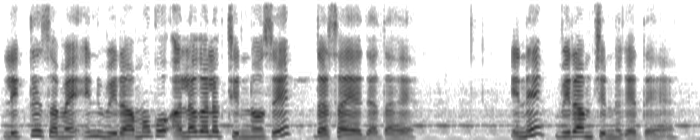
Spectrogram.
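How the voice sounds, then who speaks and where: A woman's voice: a little high, a little slow, a little mellow, faint music behind. A woman teaching a children's Hindi grammar lesson, spelling out each sound one by one and answering her own questions.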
